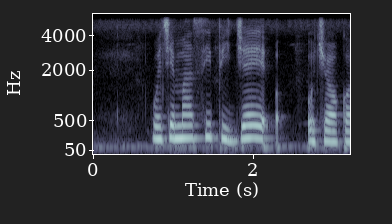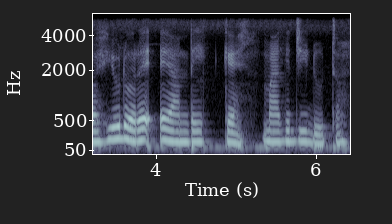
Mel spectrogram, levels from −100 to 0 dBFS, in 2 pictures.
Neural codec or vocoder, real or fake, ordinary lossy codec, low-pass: none; real; none; 5.4 kHz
